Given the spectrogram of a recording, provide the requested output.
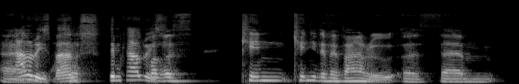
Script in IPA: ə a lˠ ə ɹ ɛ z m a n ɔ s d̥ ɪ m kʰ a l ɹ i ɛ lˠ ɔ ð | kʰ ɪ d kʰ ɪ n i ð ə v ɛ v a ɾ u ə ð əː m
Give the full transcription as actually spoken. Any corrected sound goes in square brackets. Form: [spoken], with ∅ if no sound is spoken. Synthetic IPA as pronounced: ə a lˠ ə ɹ [i] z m a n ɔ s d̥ ɪ m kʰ a l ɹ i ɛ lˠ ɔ ð | kʰ ɪ [n] kʰ ɪ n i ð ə v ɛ v a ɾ u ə ð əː m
